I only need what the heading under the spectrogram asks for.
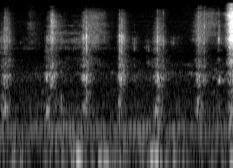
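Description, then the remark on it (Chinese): Crisp, crunchy chewing of a grain bar made of coarse grains mixed with protein powder, with bright bite-and-crunch bursts repeating roughly every half second in a steady rhythm, moderately loud, with no talking over it. “就是嗯，然后因为我其实我自己没有吃过这类的东西。 那好吃吗？”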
